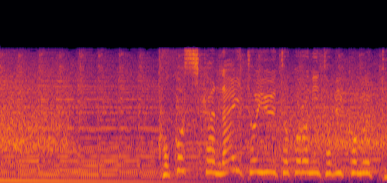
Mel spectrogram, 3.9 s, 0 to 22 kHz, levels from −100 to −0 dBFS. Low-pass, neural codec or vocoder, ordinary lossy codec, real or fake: 7.2 kHz; none; none; real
